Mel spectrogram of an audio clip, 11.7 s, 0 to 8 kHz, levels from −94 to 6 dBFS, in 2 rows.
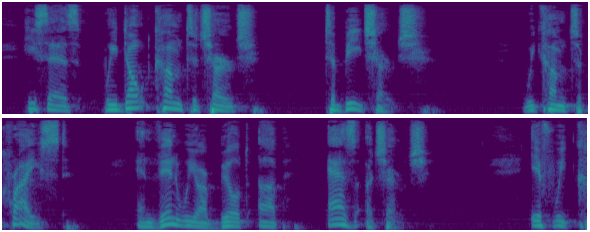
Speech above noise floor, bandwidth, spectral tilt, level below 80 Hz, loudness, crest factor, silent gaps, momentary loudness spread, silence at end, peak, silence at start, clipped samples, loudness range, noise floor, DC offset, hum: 43 dB; 7.8 kHz; -3 dB/octave; -64 dBFS; -45 LUFS; 22 dB; none; 11 LU; 0 s; -26 dBFS; 0.25 s; under 0.1%; 4 LU; -89 dBFS; under 0.1%; 60 Hz at -75 dBFS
